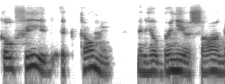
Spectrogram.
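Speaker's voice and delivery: ordinary delivery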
